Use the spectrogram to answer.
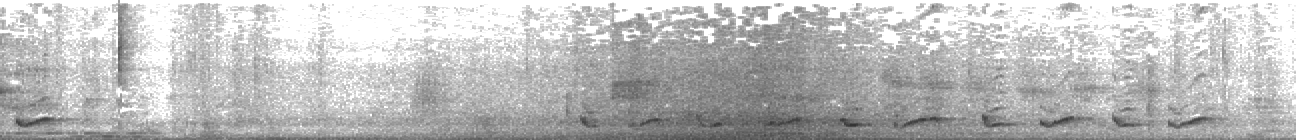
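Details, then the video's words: Male bar-winged prinia in rolling ngeroll song. A couple of chirps, then quiet with a low hum, then a fast run of about ten bright, upslurred notes in the second half. "PRENJAK COKI JANTAN NGEROLL GACORR"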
